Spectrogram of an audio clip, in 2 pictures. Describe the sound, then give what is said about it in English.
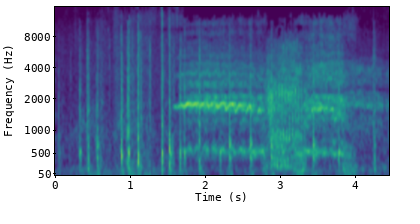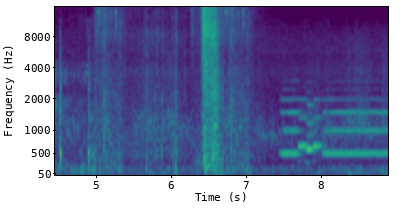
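Eight or nine black stallions ride up with hooves clip-clopping in an irregular beat. A loud whinny rises partway through among the hoofbeats. “About 8 or 9 black stallions riding up.”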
